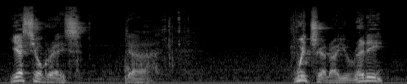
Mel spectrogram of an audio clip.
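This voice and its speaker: Using a raspy put-on character voice, a man speaks at a medium pitch and moderate pace with very wide pitch swings, over clear background noise. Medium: video game. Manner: stiff, dutiful.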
